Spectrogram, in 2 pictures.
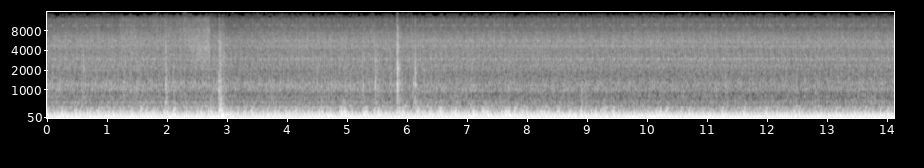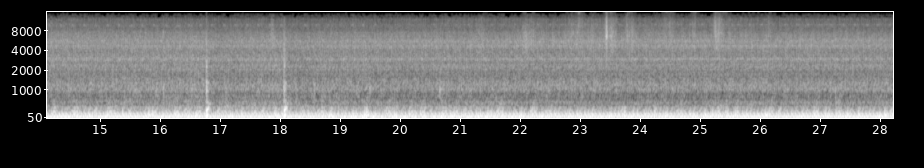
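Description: Off-road 4x4 vehicle engine idling steadily at an even pitch, with a few faint clicks or knocks now and then.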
